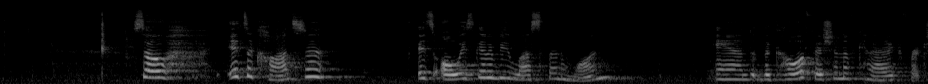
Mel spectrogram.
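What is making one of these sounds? A woman speaks calmly and clearly into a close microphone, as if explaining.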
